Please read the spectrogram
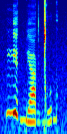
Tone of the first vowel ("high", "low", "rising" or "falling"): falling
